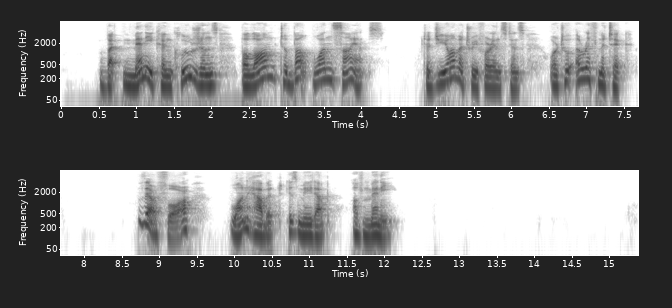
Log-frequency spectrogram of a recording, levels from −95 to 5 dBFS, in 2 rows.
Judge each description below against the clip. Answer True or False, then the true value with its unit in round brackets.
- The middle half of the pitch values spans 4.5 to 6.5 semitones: True (4.9 semitones)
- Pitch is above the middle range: False (130 Hz)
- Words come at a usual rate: False (90 wpm)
